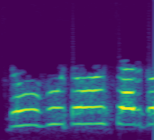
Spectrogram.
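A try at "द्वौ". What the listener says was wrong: দ্বৌ নয়, দ্বৌ। দ্বৌ, দয় বয় আছে তো, দ্বৌ।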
